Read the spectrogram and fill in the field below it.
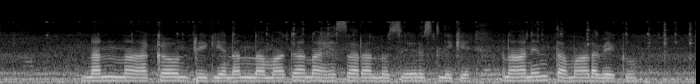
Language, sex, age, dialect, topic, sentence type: Kannada, male, 18-24, Coastal/Dakshin, banking, question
